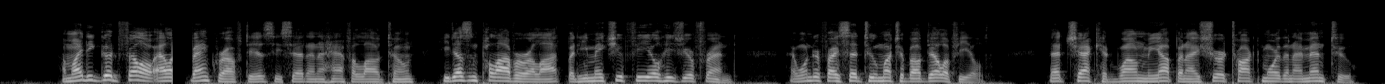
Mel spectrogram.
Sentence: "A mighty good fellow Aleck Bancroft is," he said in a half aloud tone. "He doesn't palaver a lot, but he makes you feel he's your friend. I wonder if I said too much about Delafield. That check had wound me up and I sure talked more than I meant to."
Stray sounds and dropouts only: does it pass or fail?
fail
